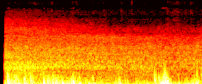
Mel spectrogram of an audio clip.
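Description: Wind rumbling on the microphone in irregular gusts, loudest about one and a half seconds in.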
